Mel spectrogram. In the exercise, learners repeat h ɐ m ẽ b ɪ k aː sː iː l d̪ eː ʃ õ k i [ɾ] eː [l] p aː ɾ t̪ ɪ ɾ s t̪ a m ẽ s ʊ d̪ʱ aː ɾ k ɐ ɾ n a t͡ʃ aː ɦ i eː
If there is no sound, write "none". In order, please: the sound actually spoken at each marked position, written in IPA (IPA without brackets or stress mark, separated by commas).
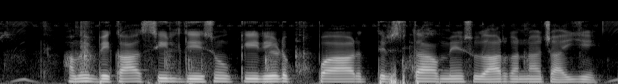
ɾ, ɽ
